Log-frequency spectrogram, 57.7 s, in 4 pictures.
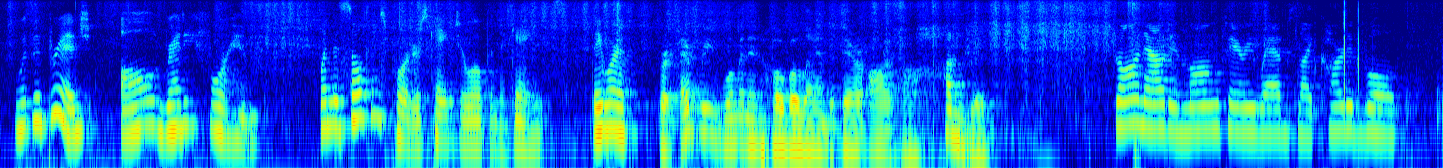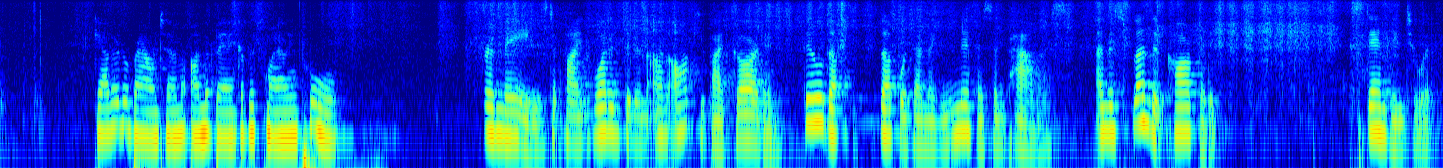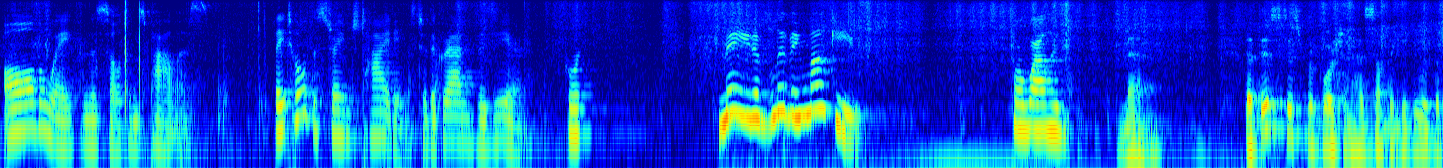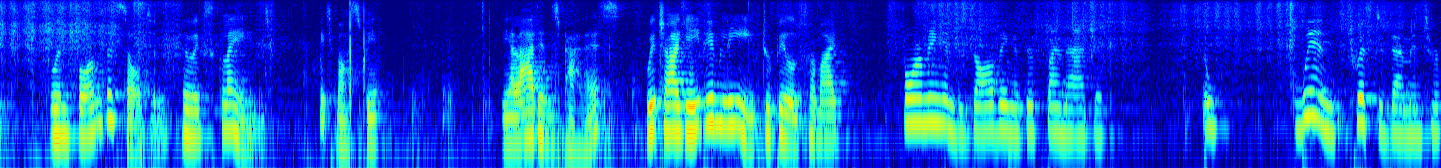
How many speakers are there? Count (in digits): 5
